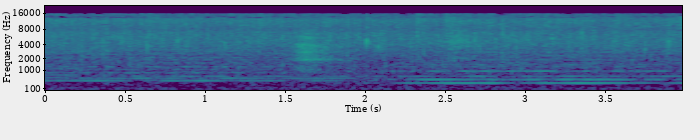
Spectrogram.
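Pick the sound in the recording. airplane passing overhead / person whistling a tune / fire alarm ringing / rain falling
rain falling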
